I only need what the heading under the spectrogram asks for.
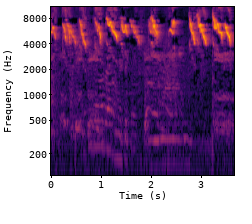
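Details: Small caged white-eye singing: high, rapid twittering phrases of thin slurred notes in bursts with short pauses, over a faint low background hum.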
